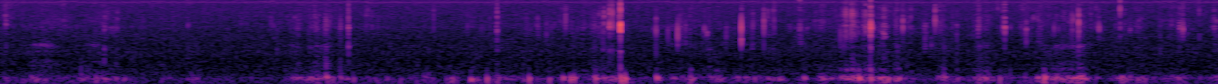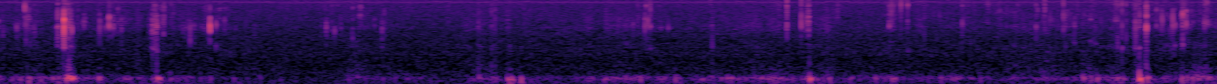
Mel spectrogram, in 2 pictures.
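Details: Pomeranian eating a snack, recorded up close in ASMR style indoors: soft, steady crunching and mouth clicks in quick irregular bursts, low and muffled, with sharper bites now and then over a quiet room.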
